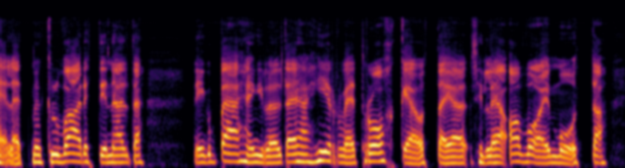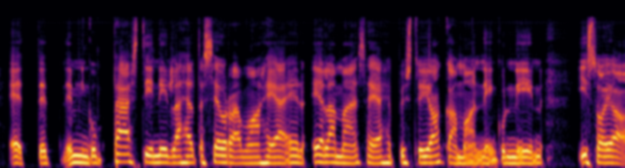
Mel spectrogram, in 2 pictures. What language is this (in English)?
Finnish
